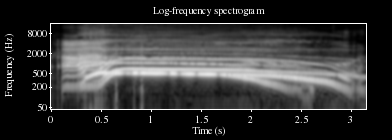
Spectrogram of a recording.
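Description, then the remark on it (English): A loud, sustained howl from human voices imitating wolves, rising at the start, holding a long wavering note, then sliding down and fading over about three seconds. “We howled.”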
